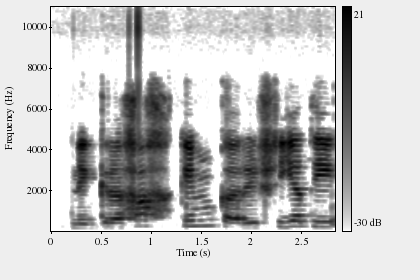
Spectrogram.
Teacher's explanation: విసర్గ H sound అండి విసర్గ సగమే పలుకుతాము క ముందు వచ్చే విసర్గమే సగమే పలుకుతాము నిగ్రహ్ కిం కరిష్యతి ఆ ష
